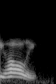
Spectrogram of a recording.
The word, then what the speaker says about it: Hawley: Yeah, Sandy Hawley. – How do you spell it? – H-A-W-L-E-Y.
